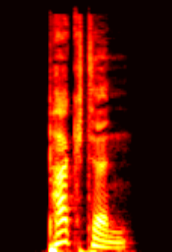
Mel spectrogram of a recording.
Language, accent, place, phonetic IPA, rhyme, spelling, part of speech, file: German, Germany, Berlin, [ˈpaktn̩], -aktn̩, Pakten, noun, De-Pakten.ogg
- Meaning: dative plural of Pakt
